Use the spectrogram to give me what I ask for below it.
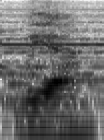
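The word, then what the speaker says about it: Leene: beautiful Len's bell sounds No that's not Len that's Leen or lien yeah lean I like lean's Bell better than leans I always pronounce it as Lenn uh Len would be two NS CU there is two NS no it was lean it was two e oh huh that might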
